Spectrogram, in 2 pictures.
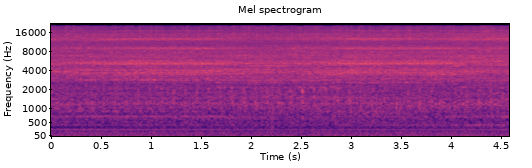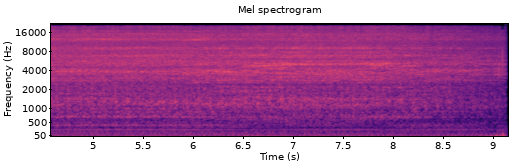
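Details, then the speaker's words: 2004 Honda Odyssey after a rabbit chewed under-hood parts, check engine light on, previously stalling when put in gear. Warming up outside the shop at an even, settled idle with a steady hiss and no misses or knocks; running normally. "I'm gonna let this warm up real quick. Sounds good though. Yeah, it looks good. It's running good."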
